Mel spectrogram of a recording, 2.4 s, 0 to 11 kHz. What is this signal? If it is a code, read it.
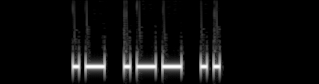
Morse code, heard as a keyed tone, about 25 wpm, 700 Hz. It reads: AWI
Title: USA Call Sign Postfixes - 3 Letters 25wpm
